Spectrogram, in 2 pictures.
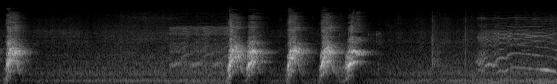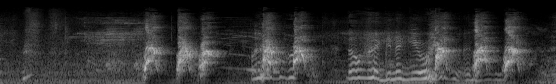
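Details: A female Shih Tzu playing with a toy she seems afraid to grab barks nonstop: short, high yapping barks in clusters of three or four, with thin, wavering whines and squeaky whimpers between bursts.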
